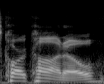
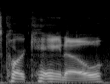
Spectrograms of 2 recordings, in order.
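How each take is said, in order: First: Carcano with an American car-KAH-no; American pronunciation. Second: Carcano with a long ay, car-KAY-no; European pronunciation. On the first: Contrasting American and European sounds, American Carcano. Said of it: "So here it's". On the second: Contrasting American and European sounds, European Carcano. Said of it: "people over in Europe who call it". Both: Shown as a demonstration.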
